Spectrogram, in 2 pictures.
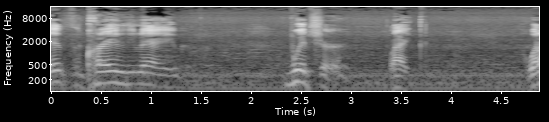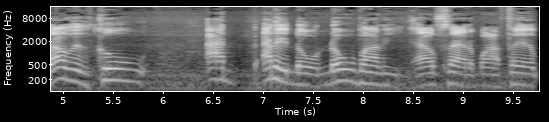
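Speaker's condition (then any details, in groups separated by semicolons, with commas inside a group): Cerebral palsy; from birth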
